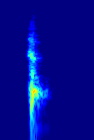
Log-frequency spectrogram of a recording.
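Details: Adult man with chronic hiccups: a single abrupt, short voiced hiccup, a sudden gulping click-like sound.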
